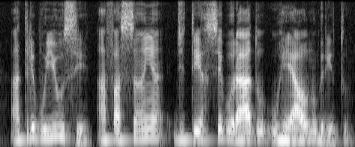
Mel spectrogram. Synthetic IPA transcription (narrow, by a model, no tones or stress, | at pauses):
a̰t̪ɾibuiwsɪa̰fasɐ̃ɲɐd͡ʒɪt̪eɾseɡuɾad̪ʊʔʊɦeawnʊɡɾit̪ʊ̰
